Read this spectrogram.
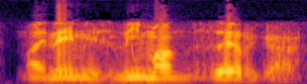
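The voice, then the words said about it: Put-on Russian Slavic accent. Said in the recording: “a Russian accent ... some kind of Middle European accent ... So it was Russian, Slavic, you know, it was some strange”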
